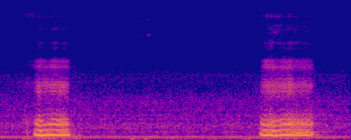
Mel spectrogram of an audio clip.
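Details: Chinese rural dog sleeping and snoring, heard snoring for the first time: two short, low, nasal snorts about three seconds apart over a steady low hum.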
